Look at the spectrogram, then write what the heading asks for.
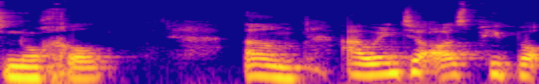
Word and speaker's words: NGL: Is it Nogal because the way it's spelled like NGL, it's Nogal.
